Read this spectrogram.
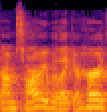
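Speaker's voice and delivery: normal talking voice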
